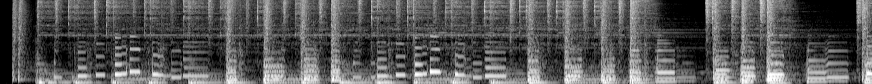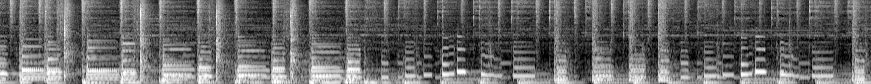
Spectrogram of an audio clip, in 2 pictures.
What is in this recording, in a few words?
Twisted Blues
